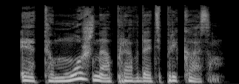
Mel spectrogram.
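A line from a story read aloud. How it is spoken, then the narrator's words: Hiss through clenched teeth. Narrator (Russian): сквозь зубы прошипел Ламинар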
